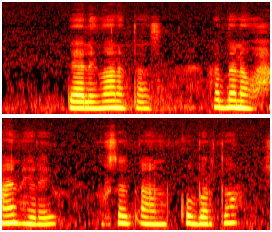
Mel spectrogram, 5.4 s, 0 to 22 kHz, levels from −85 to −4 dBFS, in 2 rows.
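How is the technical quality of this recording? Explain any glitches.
Overdone noise removal runs throughout the speech. The noise reduction was set so aggressively that any frequency band near its noise estimate gets pulled almost to nothing, taking quieter parts of the voice along. Pauses sink to near silence with twinkling specks.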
